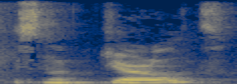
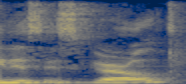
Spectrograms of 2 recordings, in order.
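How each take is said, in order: First: "Geralt" said like "Gerald" with a J sound; soft-G Geralt. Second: "Geralt" with a hard G as in "get". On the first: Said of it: "not the guy from Hey Arnold". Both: Shown as a demonstration.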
